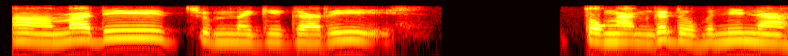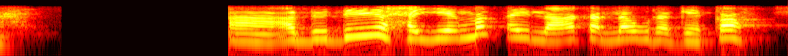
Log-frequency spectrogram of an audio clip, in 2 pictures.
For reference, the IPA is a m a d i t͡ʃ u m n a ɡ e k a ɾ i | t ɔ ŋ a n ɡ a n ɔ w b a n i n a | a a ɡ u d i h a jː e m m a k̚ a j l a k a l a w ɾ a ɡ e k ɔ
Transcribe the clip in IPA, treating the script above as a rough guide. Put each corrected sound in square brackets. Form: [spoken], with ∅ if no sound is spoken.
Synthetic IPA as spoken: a m a d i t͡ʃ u m n a ɡ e [ɡ] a ɾ i | t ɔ ŋ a n ɡ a [d] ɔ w b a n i n a | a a [d] u d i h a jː e [ŋ] m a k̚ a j l a k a l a w ɾ a ɡ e k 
